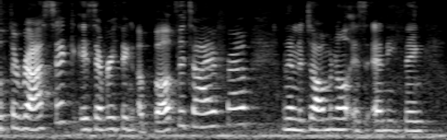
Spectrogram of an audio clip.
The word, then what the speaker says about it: diaphragm: first is a diaphragm there's that silent g so make sure you spell that correctly diaphragm and again the diagram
